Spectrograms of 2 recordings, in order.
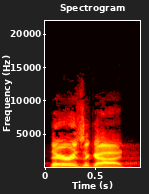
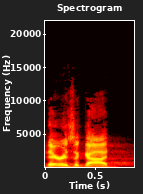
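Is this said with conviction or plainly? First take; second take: conviction; plainly. First: It is said firmly, with strong conviction. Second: It is said plainly, without strong conviction.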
